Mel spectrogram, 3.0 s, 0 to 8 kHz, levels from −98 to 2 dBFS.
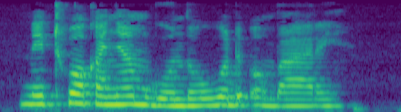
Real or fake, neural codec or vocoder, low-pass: real; none; 7.2 kHz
